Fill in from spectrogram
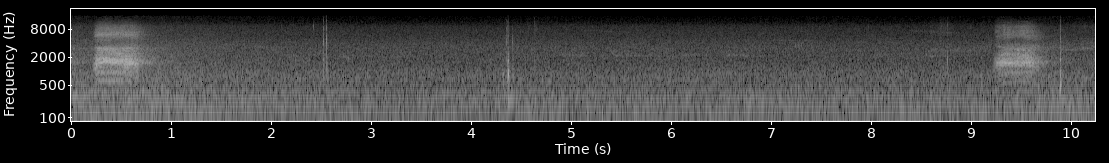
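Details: Hooded crow near five young raccoons in a tree, 11 June 2023, mobbing them; one short harsh caw at the start, a long quiet gap with faint clicks, then a second caw.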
